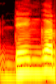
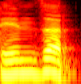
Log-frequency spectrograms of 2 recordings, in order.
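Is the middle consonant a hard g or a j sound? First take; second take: hard g; j sound. First: The middle consonant is a hard g. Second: The middle consonant is a j sound. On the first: The speaker calls it wrong. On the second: The speaker calls it right.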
